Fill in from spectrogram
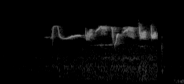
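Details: American goldfinch in breeding plumage singing one short, high phrase: a thin whistled slur leading into a jumble of quick twittered and warbled notes, ending abruptly.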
